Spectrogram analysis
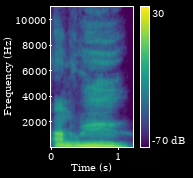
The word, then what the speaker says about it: en route: Pronounced en route. What? En route.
